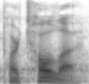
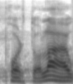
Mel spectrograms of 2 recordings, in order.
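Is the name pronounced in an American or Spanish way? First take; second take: American; Spanish. First: The name is pronounced the anglicized American way. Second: The name is pronounced the Spanish way. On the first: "we say Portola, because we're Americans. And so we anglicize everything" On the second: "we don't say Portola"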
